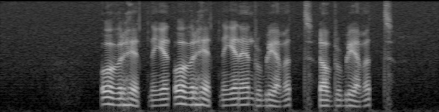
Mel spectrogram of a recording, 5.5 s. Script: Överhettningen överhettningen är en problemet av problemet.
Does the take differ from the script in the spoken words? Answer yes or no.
no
